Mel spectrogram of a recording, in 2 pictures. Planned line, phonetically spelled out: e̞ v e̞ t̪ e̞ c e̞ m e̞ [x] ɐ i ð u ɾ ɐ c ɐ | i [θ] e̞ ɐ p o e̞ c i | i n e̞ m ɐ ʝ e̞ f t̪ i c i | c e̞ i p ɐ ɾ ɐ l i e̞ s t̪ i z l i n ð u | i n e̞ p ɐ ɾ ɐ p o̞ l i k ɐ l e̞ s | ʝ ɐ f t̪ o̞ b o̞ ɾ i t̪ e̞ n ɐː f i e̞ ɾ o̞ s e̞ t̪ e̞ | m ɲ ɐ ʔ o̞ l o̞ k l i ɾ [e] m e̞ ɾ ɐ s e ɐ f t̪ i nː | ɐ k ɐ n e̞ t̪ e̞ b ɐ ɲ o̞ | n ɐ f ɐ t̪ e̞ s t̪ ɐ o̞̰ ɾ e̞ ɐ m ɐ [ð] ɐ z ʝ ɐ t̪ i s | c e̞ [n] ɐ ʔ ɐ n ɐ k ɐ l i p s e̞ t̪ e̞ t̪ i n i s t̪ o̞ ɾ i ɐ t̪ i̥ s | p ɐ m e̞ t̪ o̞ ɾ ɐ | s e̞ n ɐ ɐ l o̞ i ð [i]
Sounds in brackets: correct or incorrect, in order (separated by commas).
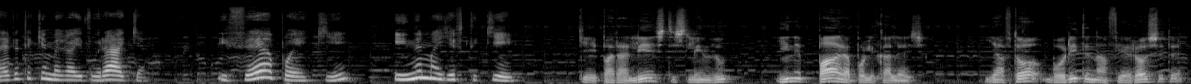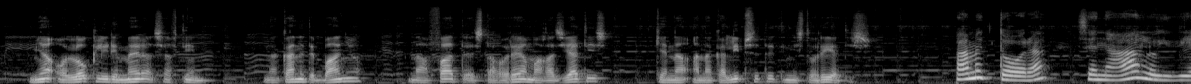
incorrect, correct, incorrect, incorrect, correct, correct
